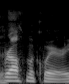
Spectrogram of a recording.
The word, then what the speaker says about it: Ralph McQuarrie: Ralph McQuarrie.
